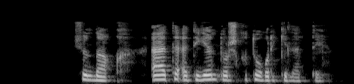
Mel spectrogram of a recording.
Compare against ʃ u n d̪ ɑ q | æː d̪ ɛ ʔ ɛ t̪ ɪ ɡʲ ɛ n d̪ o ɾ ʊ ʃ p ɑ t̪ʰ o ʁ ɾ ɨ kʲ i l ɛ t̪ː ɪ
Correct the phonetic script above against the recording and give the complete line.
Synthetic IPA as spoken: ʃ u n d̪ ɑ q | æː t̪ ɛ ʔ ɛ t̪ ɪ ɡʲ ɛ n t̪ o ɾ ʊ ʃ q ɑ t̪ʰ o ʁ ɾ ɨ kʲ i l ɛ t̪ː ɪ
